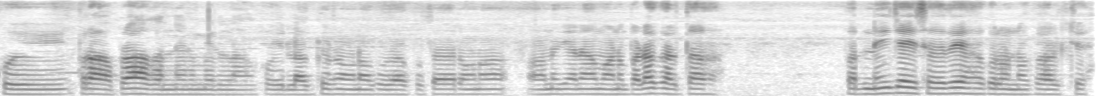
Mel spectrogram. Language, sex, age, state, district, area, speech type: Dogri, male, 30-45, Jammu and Kashmir, Reasi, rural, spontaneous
